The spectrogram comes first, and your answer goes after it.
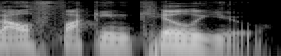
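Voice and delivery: ordinary delivery

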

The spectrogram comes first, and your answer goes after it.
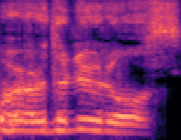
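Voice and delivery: flat-toned, slightly muffled hero voice. Asked to do your Batman voice while finding a proper voice for him, Batman voice. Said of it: "Do your Batman voice".

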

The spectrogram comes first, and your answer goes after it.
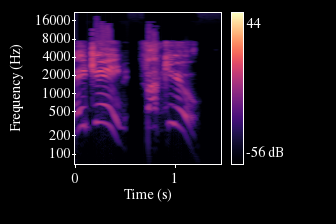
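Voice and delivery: shrill, piercing, very loud high-pitched yell. Retelling a loud yell on an airport train: imitating Bobby Heenan yelling. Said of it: "really loud".

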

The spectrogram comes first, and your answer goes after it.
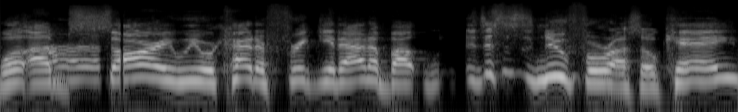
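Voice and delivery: high-pitched, shrill shouting. A player's character, freaking out, yells at a ten-year-old girl. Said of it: "I'm yelling at a 10-year-old girl".

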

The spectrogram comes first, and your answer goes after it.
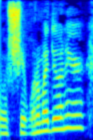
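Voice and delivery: normal talking voice

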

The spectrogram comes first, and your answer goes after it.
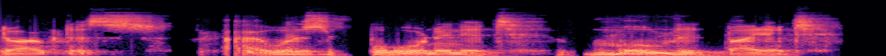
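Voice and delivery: muffled voice like a movie villain. After saying they won't even attempt it, the speaker does a Bane impression. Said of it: "Sounds like you got it".

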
